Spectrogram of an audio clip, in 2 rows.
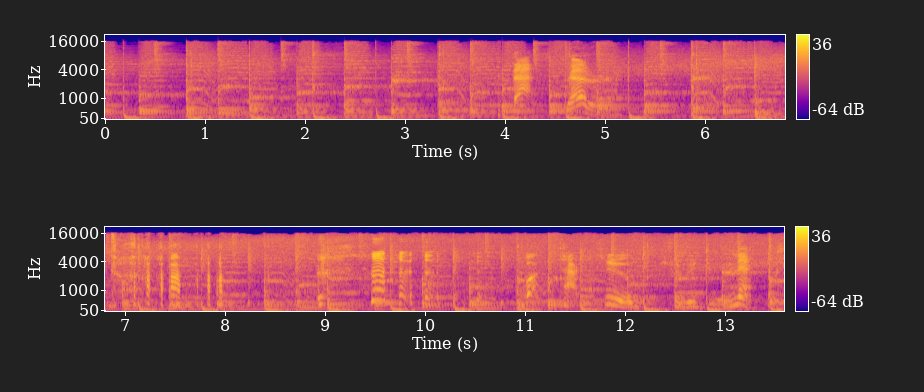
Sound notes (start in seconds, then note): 6.8 boy Laughter; 8.7 girl Laughter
